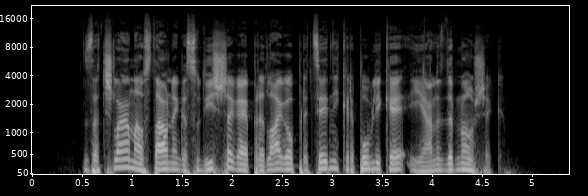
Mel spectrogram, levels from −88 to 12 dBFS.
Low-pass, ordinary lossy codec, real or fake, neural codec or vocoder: 19.8 kHz; none; real; none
